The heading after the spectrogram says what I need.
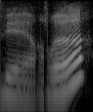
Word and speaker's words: wäre: Kalau A umlaut bacanya seperti apa sih? A menjadi E, maka menjadi wäre.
